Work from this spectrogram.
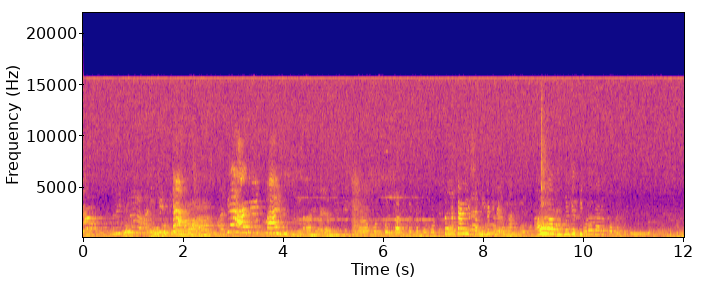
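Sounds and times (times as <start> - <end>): children's voices: 0.0 - 4.2.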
